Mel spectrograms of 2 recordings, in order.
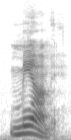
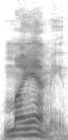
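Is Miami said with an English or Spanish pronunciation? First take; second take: Spanish; English. First: It is said with a Spanish pronunciation. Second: It is said with an English pronunciation. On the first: "Spanish speakers may pronounce it as Miami" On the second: "it does have three syllables"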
